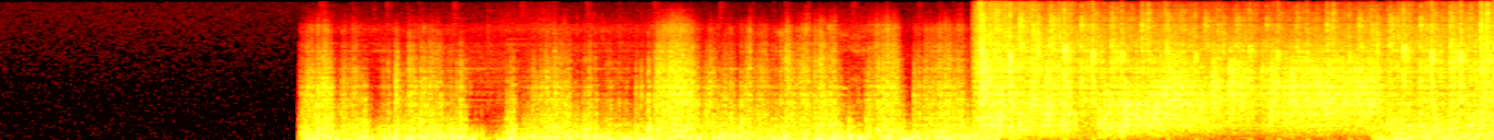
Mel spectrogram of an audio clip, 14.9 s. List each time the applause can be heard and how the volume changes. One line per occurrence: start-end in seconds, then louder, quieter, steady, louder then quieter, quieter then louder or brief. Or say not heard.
9.7-14.9 quieter then louder.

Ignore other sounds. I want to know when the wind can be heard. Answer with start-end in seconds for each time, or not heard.
3.0-14.9.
